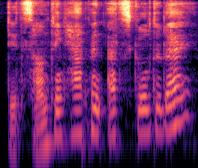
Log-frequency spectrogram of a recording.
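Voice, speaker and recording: A man voicing a gentle, reassuring mother of a young girl in a children's storybook. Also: a little high, very animated, fairly quick, husky, pitched above the performer's own voice. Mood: concerned.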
